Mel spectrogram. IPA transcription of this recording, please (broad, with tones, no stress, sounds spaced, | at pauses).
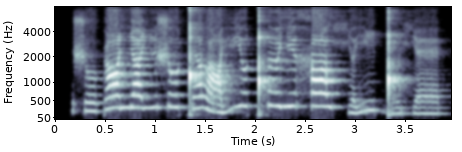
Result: ʃ o˩ ɡ ɑ˥ ɲ a˥ ʎ y˥ ʃ o˥ ɡ͡ǃ ɛ˥ lˠ ɑ˩ vʲ o˥ ǃʰ ɵ˥ lʲ ə˥ x ɑ˥ lˠ ç ə˩ j i˥ ɡ͡ǃ ɵ˩ ç ɛ˩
